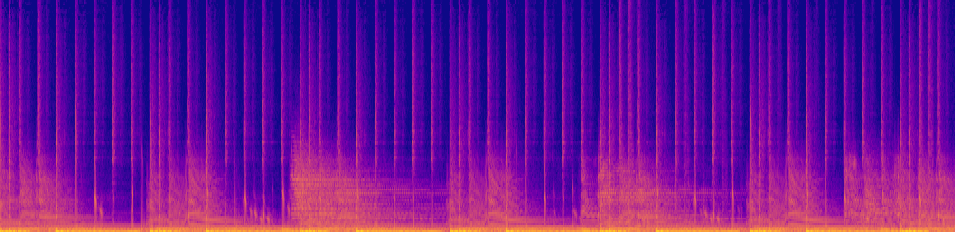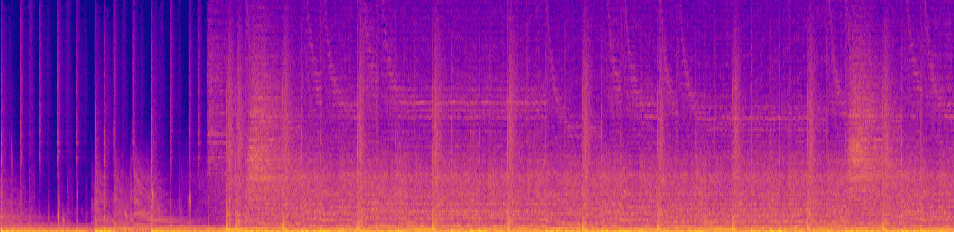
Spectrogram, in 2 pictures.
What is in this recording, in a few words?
gold cave; Magic GameClient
